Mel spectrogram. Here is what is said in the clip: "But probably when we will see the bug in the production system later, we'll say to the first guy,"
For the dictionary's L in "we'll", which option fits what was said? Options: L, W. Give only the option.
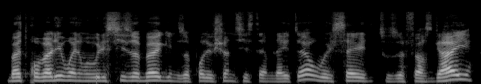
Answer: L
